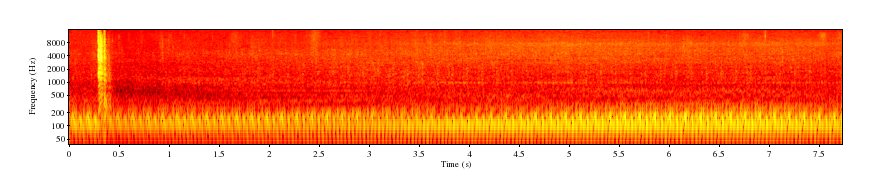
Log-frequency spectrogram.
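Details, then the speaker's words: 1996 Subaru Legacy Outback 2.5L just started at idle: loud, deep, raspy putter with an open-pipe note from a worsening exhaust leak. "clearly being a um a smart alec the there's a exhaust leak it's getting worse just came out and started it and it sounded like"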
